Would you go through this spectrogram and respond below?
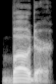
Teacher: the T sound in the middle of a word sounds more like a quick D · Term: flap T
